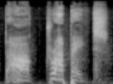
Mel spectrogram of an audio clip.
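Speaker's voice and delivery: high, loud witch yell. Acted. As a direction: yell the alarm. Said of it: "she yelled".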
